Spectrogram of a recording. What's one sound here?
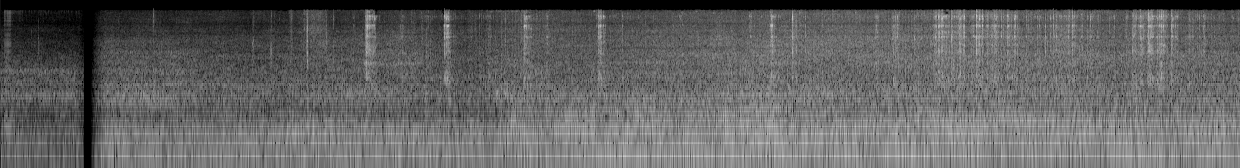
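Tyres of an electric kick scooter hiss on wet asphalt.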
